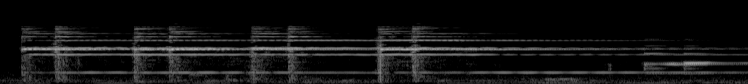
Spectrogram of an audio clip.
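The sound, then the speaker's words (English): A ship's bell rings eight times in four quick pairs to mark the change of the watch, aboard a ship in fog, each pair of clear metallic strikes leaving a long shimmering ring, followed by a fainter answering chime at the end. “Will you strike 8 bells, mister?”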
